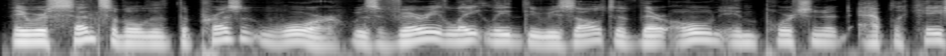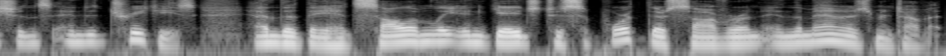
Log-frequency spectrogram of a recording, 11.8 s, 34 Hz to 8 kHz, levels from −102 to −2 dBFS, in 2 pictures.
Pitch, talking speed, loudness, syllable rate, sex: 125 Hz, 170 wpm, -19 LUFS, 5.4 syllables/s, male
